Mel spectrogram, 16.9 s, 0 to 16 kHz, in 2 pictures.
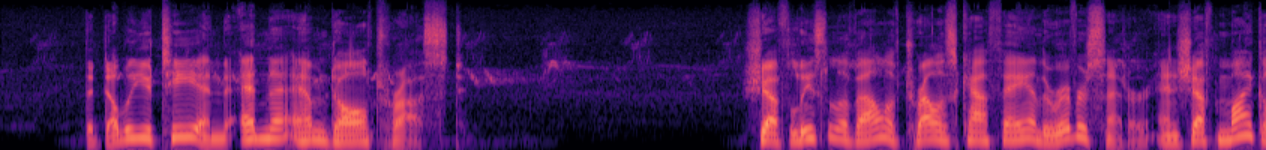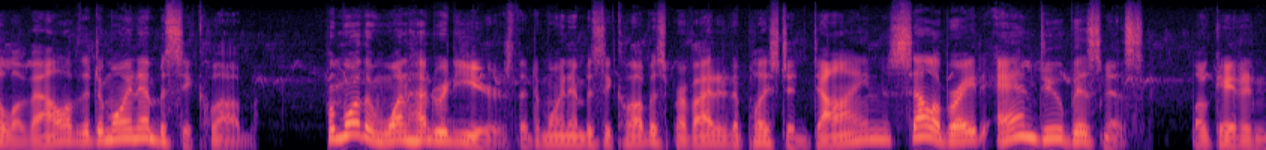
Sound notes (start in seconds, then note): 3.2 birds chirping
